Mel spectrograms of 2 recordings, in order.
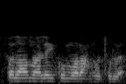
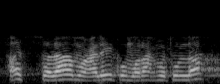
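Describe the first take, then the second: First: The words are run together and slurred. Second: The words are pronounced clearly and distinctly. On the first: The speaker calls it wrong. "don't say assalamu alaikum wa rahmatullah" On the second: The speaker calls it right. "It's assalamu alaikum"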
